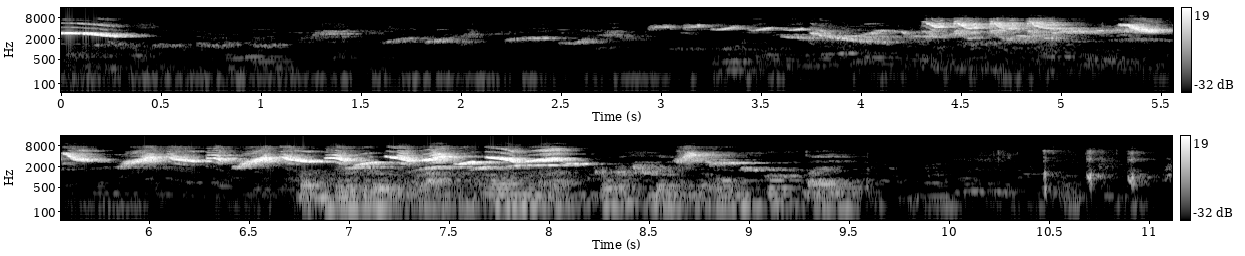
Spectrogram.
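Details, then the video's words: Wild Chinese hwamei in 'drumming' song: a few soft whistled notes, then a loud run of rapid zigzag whistles and trills for about five seconds, with a low rumbling noise joining midway, then quieter clicks. "Chim họa mi rừng kích trống hót cực đỉnh nghe đã tai"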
